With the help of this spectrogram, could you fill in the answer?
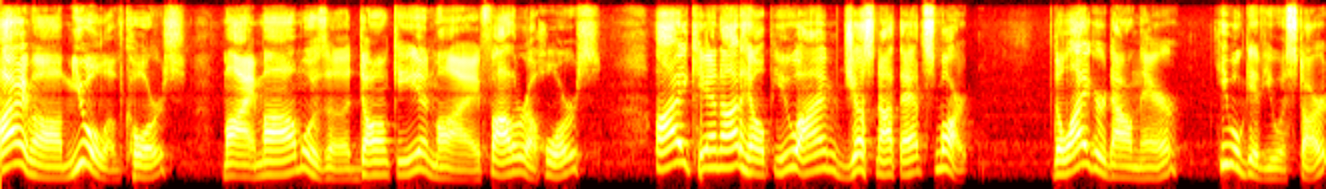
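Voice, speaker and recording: Using a put-on character voice, a man speaks fairly slowly in a high pitch with very wide pitch swings. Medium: read story. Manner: cross.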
